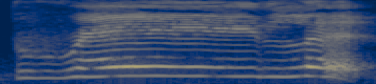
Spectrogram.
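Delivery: "Braylon" loud, in two long level beats; split into syllables. Shown as a demonstration. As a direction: stretch both syllables of "Braylon" evenly. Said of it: "Let's count the syllables".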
